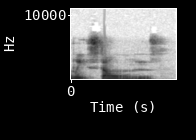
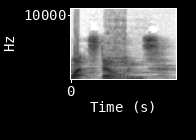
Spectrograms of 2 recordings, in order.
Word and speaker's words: whetstone: I need to get some whetstones. Quit. Wheat. I forget, what's the proper pronunciation anyways? Whetstone. Whetstone? I always call them wheat stones.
